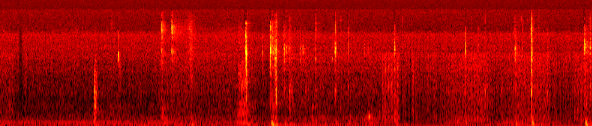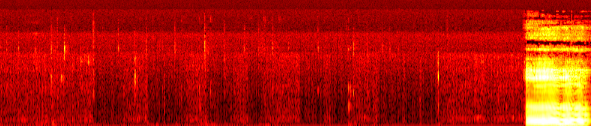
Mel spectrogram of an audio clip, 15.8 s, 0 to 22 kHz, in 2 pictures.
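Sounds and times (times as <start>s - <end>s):
typing on a computer keyboard: 3.2s - 5.4s, 6.2s - 13.1s
speech: 14.9s - 15.3s.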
